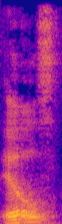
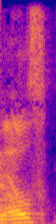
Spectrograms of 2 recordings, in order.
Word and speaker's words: Ils: I think it's pronounced Ills, I-L-S. It's foreign.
